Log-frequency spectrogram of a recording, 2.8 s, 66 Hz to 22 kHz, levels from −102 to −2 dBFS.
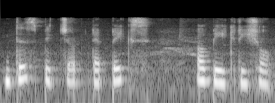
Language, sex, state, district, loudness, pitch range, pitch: English, female, Karnataka, Bangalore, -17 LUFS, 210-230 Hz, 220 Hz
